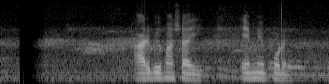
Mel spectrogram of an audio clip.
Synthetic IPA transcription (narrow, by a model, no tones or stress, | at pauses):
aɾbibʱaʃajemepoɽe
